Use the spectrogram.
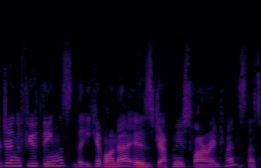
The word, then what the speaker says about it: ikebana: absolutely so we're doing a few things the ikebana is japanese flower arrangements that's how you say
